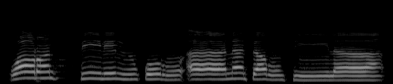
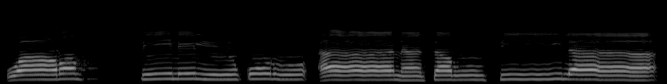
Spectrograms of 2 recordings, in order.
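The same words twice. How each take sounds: First: It is recited quickly. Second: It is recited slowly and drawn out. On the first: "Kalau hadar cepat. Nah, ini kalau hadar" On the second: "At-tahqiq. Dengan lambat"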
